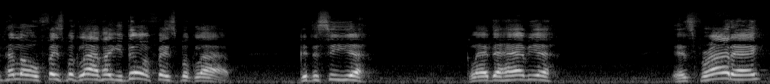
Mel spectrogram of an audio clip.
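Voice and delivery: loud, high-pitched show-opening hello; calling out greeting. Real, not acted. Host's customary greeting to live viewers.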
